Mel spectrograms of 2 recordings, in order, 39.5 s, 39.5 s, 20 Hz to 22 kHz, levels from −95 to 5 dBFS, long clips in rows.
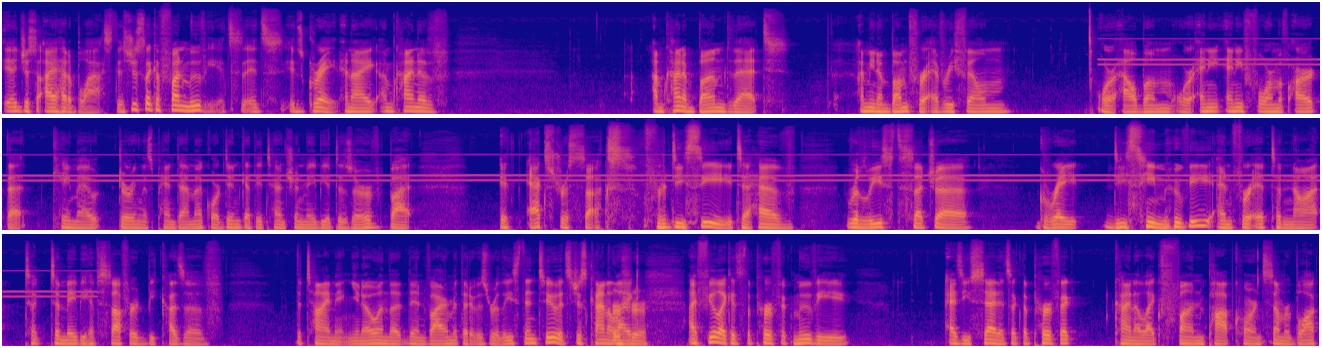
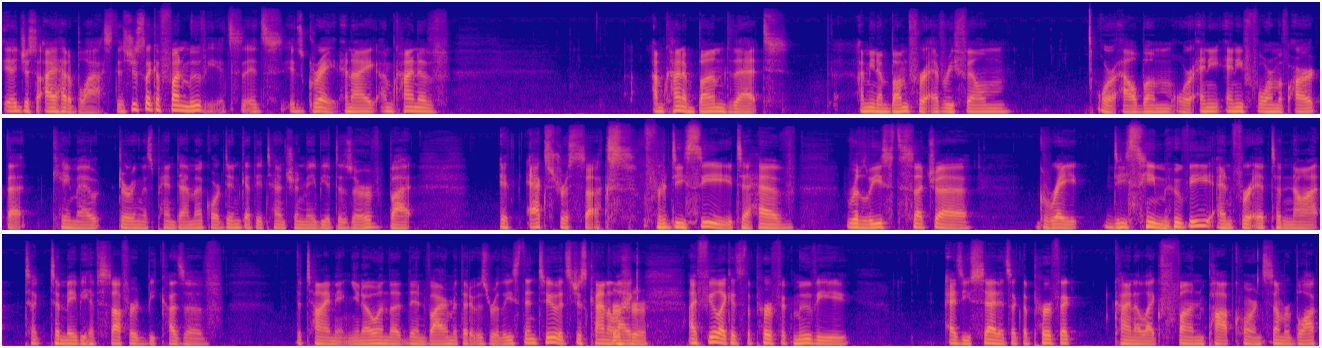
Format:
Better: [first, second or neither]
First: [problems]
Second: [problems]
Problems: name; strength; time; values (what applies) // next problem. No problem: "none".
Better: second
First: high-pitched whine; noticeable; from 11 to 27 s; 2.5 kHz, 15 dB below the speech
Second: none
